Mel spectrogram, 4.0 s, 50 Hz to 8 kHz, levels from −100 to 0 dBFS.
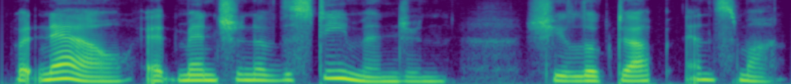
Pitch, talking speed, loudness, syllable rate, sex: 185 Hz, 195 wpm, -18 LUFS, 5.4 syllables/s, female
